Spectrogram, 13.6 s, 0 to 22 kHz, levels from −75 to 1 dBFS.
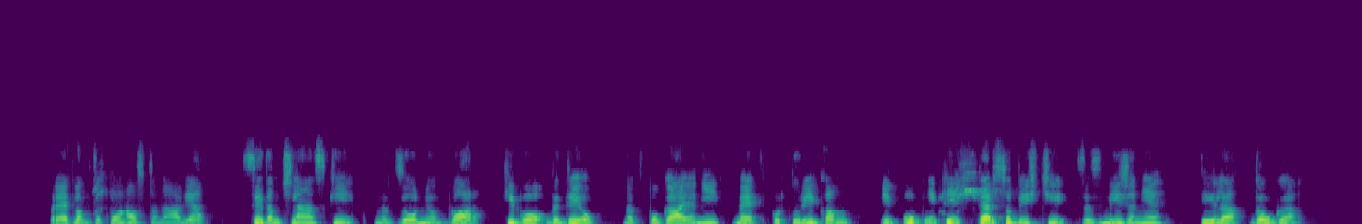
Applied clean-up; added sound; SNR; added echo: neural mask model DeepFilterNet 3.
